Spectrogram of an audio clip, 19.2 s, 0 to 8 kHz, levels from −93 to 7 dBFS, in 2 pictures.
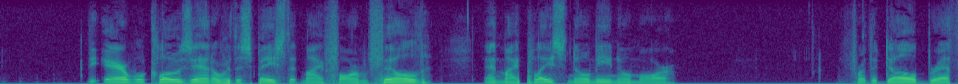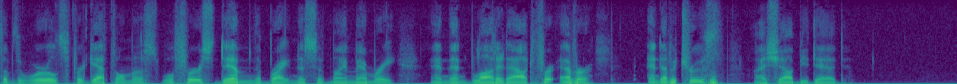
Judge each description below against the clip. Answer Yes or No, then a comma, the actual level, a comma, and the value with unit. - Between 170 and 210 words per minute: No, average, 155 wpm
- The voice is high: No, low, 135 Hz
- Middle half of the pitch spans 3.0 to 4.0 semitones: No, narrow, 2.4 semitones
